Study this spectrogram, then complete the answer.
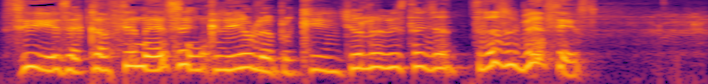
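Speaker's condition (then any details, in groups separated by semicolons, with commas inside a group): Down syndrome; trisomy 21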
